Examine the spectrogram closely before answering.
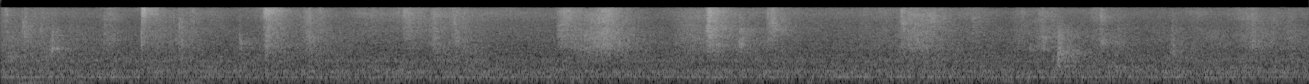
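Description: Steady room hum with scattered faint clicks and rustles, like small movements nearby; no engine running.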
